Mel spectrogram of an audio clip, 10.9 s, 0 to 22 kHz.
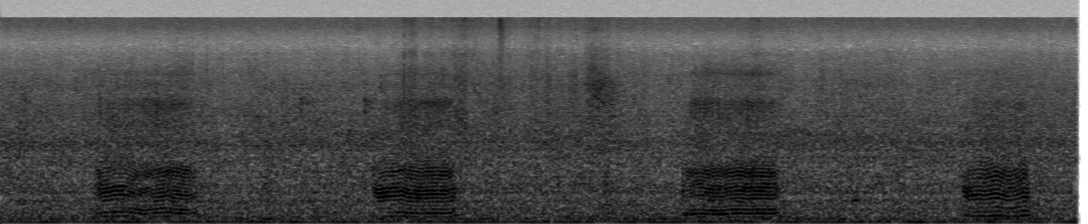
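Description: Four deep, rattling, tonal snores at regular intervals, about 22 breaths a minute, over steady background hum: loud snoring.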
